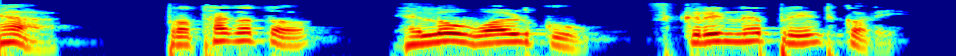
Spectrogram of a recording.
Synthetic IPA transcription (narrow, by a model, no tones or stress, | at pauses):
ɦa | pɾɔt̪ʰaɡɔt̪ɔ | helowɔɾɖku | skɾinpɾiɳʈkɔɽḛ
